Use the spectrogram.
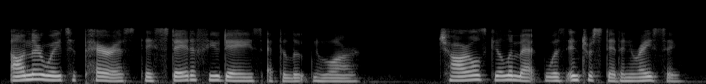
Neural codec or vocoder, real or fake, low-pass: codec, 16 kHz, 1 kbps, FunCodec, trained on LibriTTS, 50 frames a second; fake; 5.4 kHz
